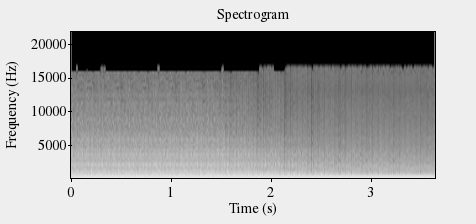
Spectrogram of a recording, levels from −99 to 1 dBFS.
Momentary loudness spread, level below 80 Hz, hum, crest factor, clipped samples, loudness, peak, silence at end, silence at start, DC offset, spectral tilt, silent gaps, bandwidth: 1 LU; -30 dBFS; none; 10 dB; under 0.1%; -11 LUFS; 0 dBFS; 0 s; 0 s; under 0.1%; -5.5 dB/octave; none; 16.5 kHz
